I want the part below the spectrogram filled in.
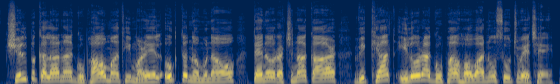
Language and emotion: Gujarati, neutral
